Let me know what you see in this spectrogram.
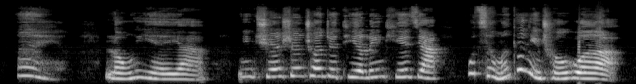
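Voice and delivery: sugary, coy, sweet, flirtatious, coquettish voice. Narrator reading a tale, a character pretending to obey the dragon speaks coyly sweet. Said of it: "他娇滴滴地说".

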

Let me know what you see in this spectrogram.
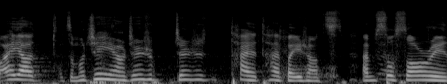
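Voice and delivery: put-on, empty, hollow sympathetic consoling tone. Imitating the kind of person who offers hollow sympathy: imitating hollow sympathy. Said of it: "我特讨厌是那种".

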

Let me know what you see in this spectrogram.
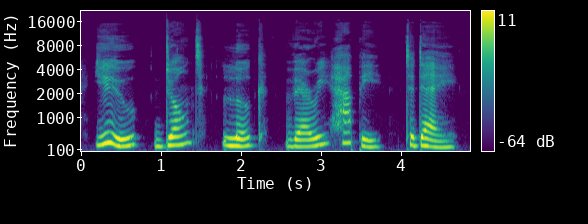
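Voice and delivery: very slow, drawn-out, word by word reading.

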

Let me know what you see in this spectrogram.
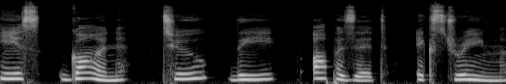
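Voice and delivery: slow, drawn-out read-along delivery.

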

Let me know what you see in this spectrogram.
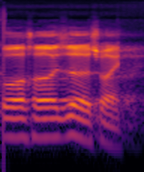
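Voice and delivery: warm gentle male voice, soft and slow.

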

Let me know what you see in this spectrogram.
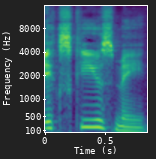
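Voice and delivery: loud, read-aloud delivery. A teacher has the class repeat the phrase together: reading aloud loudly. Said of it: "跟老师大声再读一遍".

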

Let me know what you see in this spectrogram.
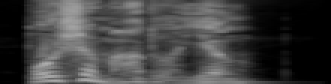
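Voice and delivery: ordinary delivery

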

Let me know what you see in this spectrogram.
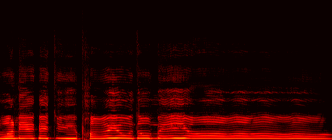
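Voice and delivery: mock pitiful wailing sob, very high, very slow, drawn out. Retelling a drunk roommate's words as he cried: imitating miserable crying. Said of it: "然后下一瞬哭得更凄惨了".

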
